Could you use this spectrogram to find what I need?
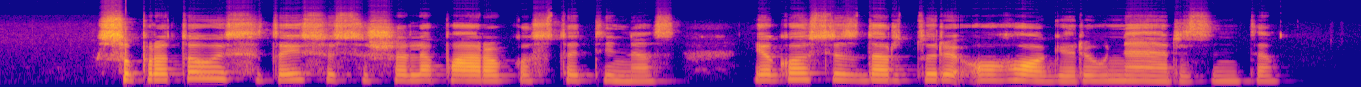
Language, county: Lithuanian, Utena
